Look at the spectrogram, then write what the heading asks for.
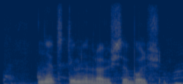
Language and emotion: Russian, neutral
